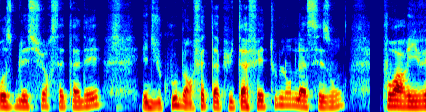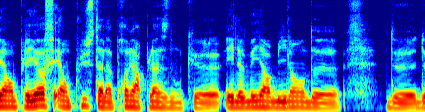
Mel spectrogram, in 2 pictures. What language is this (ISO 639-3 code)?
fra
